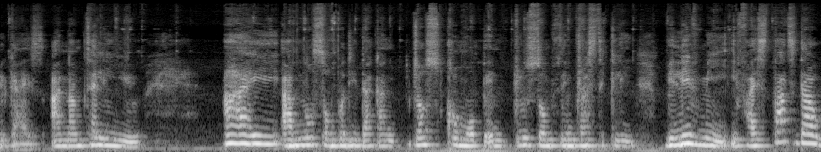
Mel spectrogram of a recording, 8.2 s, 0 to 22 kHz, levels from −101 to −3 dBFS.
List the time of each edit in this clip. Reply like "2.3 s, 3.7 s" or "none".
none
